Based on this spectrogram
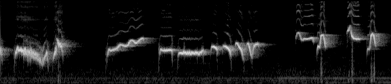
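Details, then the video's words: Singing white-rumped shama used to provoke a rival shama into song: a scratchy downslurred phrase, a long rising whistle, a chattering string of bright notes, then high clipped whistles. "Silahkan Coba Video Pancingan Murai Batu Gacor Ini, Murai Bahan Pasti Bunyi || Voice of Murai Batu"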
